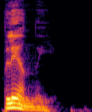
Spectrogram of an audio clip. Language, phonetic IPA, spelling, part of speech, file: Russian, [ˈplʲenːɨj], пленный, adjective / noun, Ru-пленный.ogg
- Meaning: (adjective) captive; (noun) captive, prisoner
